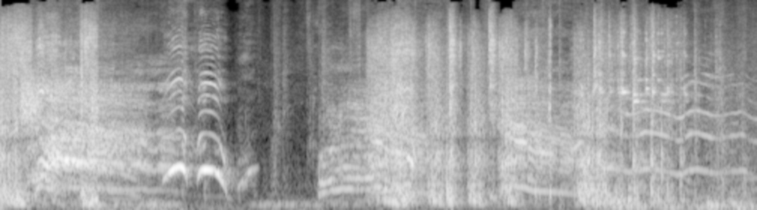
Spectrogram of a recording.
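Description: Two men yelling and shouting as they scuffle, in loud, swooping cries. The noise breaks off briefly about two seconds in, then the yelling starts again.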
